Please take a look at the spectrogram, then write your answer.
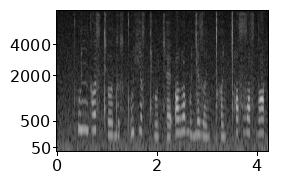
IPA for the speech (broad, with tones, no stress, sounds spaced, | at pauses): kʷʰ ɛ˥ ɲ ɡʱ ʌ˥ s cʰ ɤ˩ d u˩ s kʷʼ ɤ˥ ç ʌ˥ s cʰ u˩ cʰ ɛ˩ ʔ ɨ˦ ðˤ u˥ ɡʷ ʌ˨ ɟ ɛ˦ z ɤ˩ ʎ ǀʰ ʌ˨ ʎ ǀʰ ɨ˥ sˤ z ɨ˥ sˤ dˤ ɨ˥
